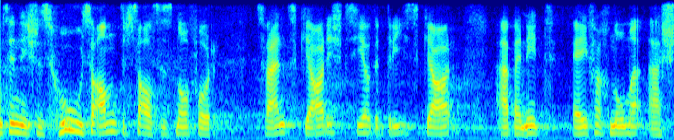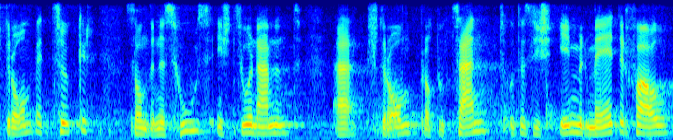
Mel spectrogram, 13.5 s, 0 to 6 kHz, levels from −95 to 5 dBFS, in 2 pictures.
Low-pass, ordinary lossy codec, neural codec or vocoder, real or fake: 5.4 kHz; Opus, 24 kbps; vocoder, 44.1 kHz, 80 mel bands, Vocos; fake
